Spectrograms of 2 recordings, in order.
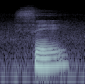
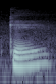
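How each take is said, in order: First: The syllable begins with an s sound. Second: The syllable begins with a k sound. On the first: The speaker calls it right. "like just the letter se in Spanish" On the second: The speaker calls it wrong. "there's one sound ke, ki, maybe because there's one sound ka, but it's not like this"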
